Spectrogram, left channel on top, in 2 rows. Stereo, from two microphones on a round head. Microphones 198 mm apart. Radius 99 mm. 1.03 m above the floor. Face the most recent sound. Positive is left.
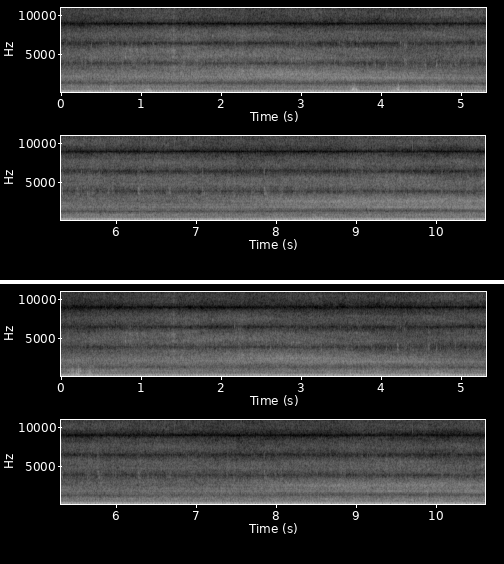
turn(degrees=10)  # may be behind; listen again after turning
